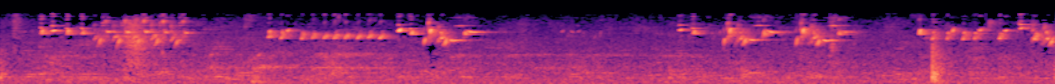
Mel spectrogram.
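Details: European goldfinch giving short bursts of high, bright chirps and buzzy trills, several spaced groups separated by brief pauses, with a faint low background hiss.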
